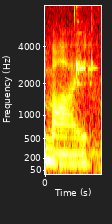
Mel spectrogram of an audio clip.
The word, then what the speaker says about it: Mai: You may call me Mai. May? Oh no. Because I think the avatar character is spelled the same way, but they call her May. But you think you would pronounce it Mai.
